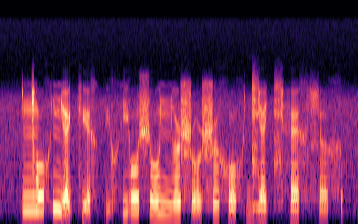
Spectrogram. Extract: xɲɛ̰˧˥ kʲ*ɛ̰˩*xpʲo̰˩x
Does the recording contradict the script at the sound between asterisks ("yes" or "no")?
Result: no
